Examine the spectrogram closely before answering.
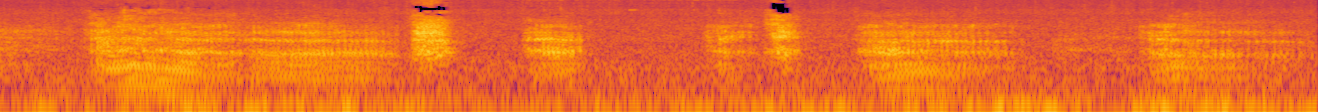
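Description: A gorilla calling: a series of about six short, pitched calls, each a second or less long.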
